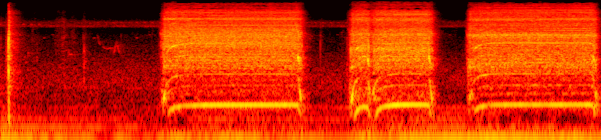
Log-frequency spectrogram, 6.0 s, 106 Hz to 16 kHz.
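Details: Sears Craftsman 19.2 V cordless drill on a new aftermarket 16-dollar battery: three strong bursts, each spinning up quickly to a steady high whine without bogging; the drill runs normally.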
